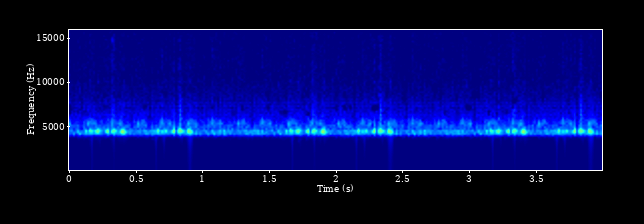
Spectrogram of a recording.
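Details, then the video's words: Crickets chirping in a steady nighttime-style soundscape: short high-pitched trilled bursts of rapid pulses, repeated in even groups about twice a second, with no other sounds. "Calming Cricket Sounds"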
